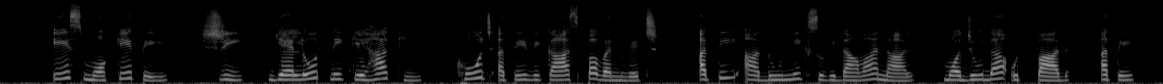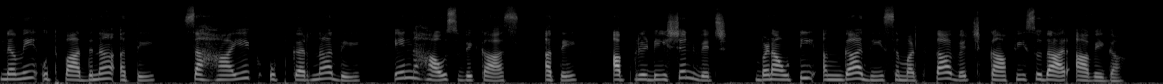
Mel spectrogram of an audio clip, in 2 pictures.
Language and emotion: Punjabi, neutral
